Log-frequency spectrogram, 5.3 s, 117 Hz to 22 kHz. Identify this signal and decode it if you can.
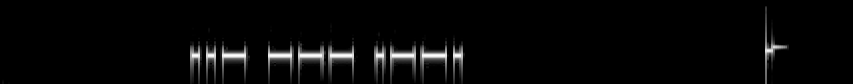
Morse code, heard as a keyed tone, about 25 wpm, 700 Hz. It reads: UOP
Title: USA Call Sign Postfixes - 3 Letters 25wpm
